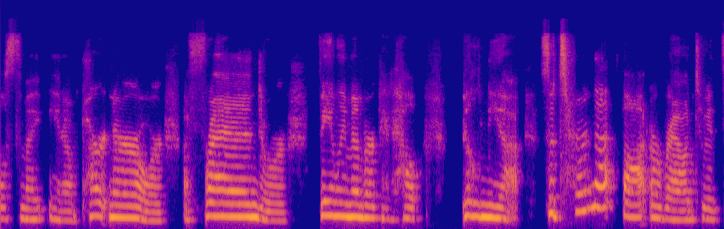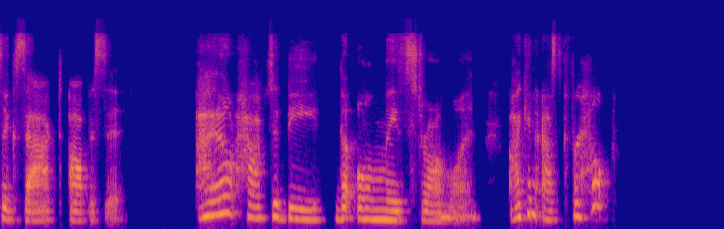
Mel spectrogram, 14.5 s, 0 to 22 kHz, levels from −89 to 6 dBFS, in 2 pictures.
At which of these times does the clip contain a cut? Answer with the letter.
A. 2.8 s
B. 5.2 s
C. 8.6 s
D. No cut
B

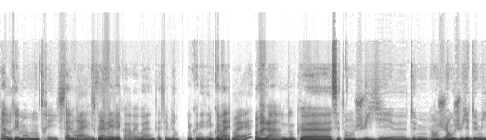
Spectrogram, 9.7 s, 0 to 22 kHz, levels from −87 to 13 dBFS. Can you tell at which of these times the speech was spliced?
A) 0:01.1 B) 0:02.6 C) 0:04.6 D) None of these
C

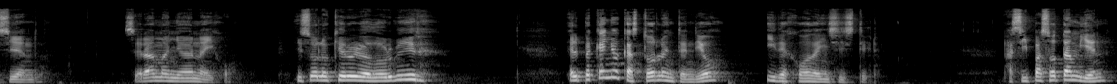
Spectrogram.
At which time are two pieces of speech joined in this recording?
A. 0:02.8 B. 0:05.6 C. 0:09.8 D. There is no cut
A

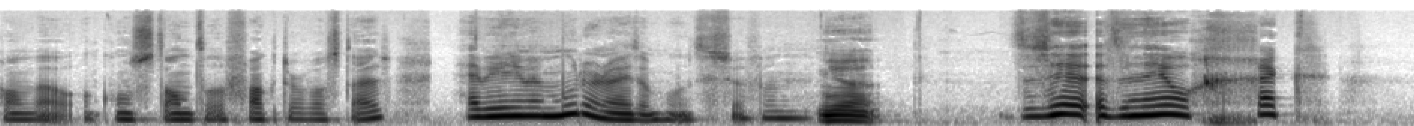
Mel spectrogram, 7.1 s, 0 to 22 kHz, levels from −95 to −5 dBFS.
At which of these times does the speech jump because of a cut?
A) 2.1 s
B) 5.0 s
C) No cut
A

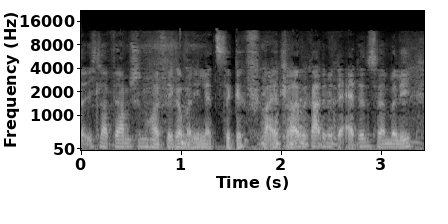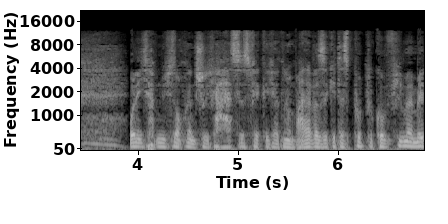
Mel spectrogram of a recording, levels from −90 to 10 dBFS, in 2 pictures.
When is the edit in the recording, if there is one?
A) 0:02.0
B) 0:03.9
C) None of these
B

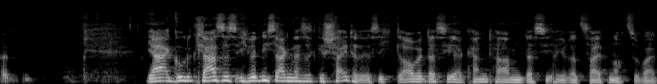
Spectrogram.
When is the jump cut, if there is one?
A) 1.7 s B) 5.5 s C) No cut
B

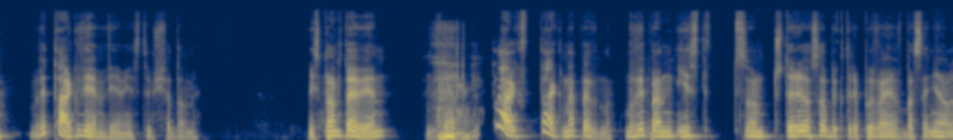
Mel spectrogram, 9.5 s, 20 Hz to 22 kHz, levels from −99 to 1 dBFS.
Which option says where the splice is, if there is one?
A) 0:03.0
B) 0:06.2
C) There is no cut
B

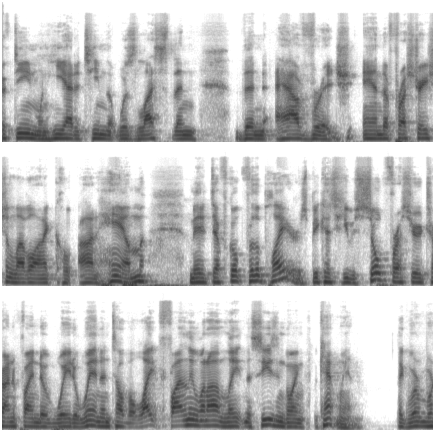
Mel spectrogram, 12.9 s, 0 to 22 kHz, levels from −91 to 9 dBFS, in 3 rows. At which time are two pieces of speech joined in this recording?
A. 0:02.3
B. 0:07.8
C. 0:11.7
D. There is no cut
C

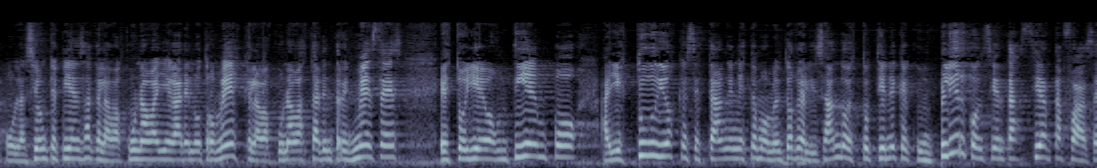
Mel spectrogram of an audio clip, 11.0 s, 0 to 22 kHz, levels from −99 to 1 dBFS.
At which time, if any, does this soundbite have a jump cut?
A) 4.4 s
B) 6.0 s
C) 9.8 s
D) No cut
D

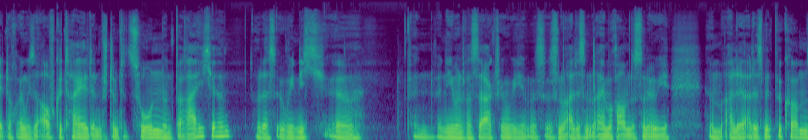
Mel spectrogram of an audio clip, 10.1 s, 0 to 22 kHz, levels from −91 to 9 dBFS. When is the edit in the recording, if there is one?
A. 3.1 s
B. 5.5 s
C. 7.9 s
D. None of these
D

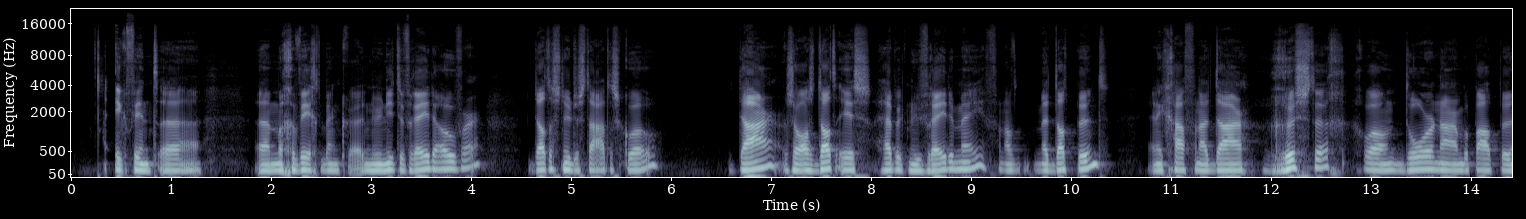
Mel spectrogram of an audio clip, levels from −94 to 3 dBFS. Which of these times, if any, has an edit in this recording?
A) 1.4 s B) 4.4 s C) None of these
C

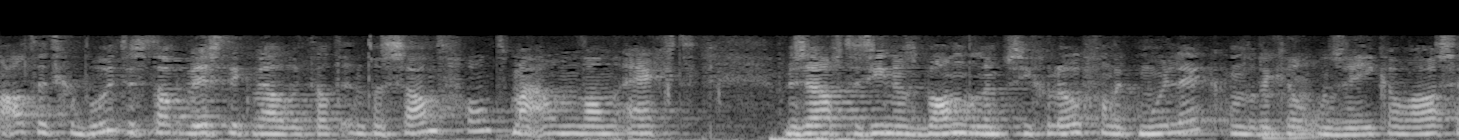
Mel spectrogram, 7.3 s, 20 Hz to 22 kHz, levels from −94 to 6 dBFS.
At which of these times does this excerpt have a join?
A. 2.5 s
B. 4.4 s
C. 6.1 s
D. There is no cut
D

